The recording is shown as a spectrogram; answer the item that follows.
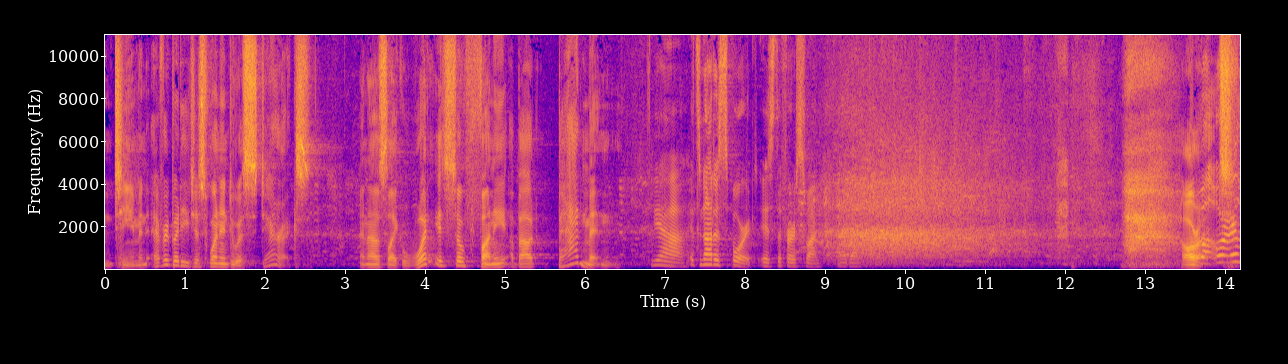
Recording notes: Live In Portland. Record the show in front of a live audience at Revolution Hall in Portland, OR.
